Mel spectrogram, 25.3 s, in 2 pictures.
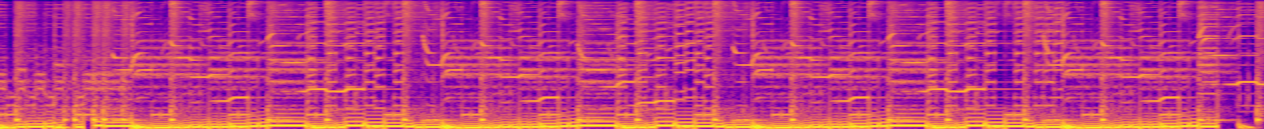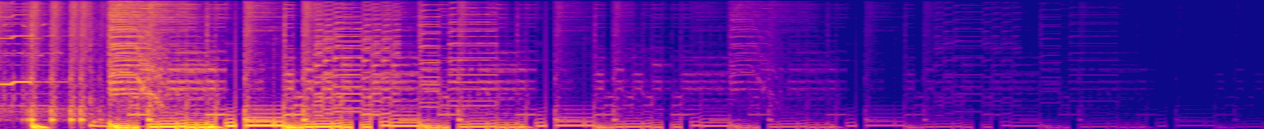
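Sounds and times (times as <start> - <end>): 
stage background music: 0.1 - 18.1.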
